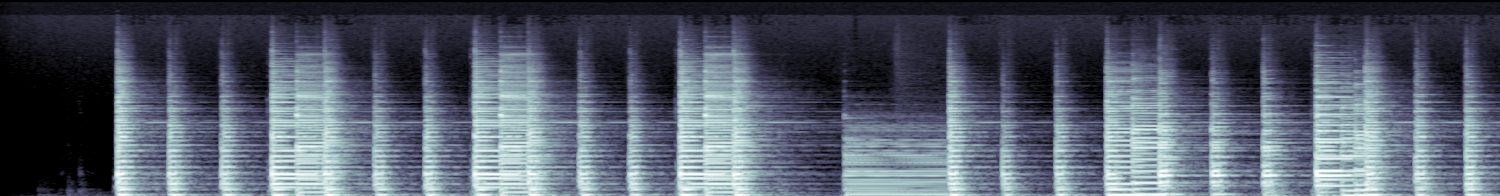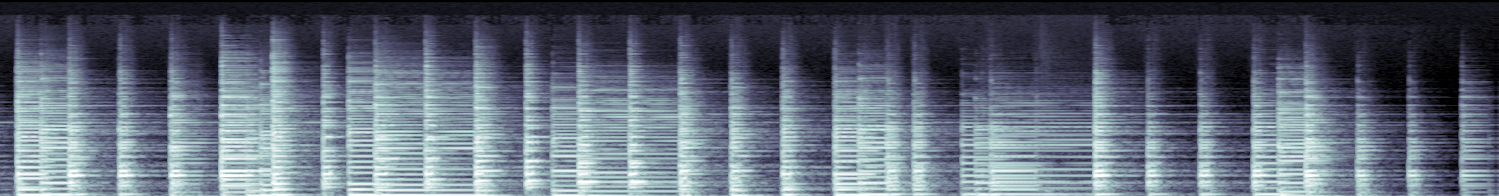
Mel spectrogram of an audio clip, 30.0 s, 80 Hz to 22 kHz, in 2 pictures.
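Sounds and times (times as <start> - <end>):
piano playalong: 1.2 - 29.9.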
